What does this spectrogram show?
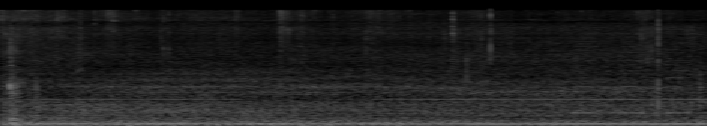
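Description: Commuter train of Bombardier MultiLevel coaches standing at the platform, giving off a steady low hum with a faint higher tone over it; a second faint tone joins near the end.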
